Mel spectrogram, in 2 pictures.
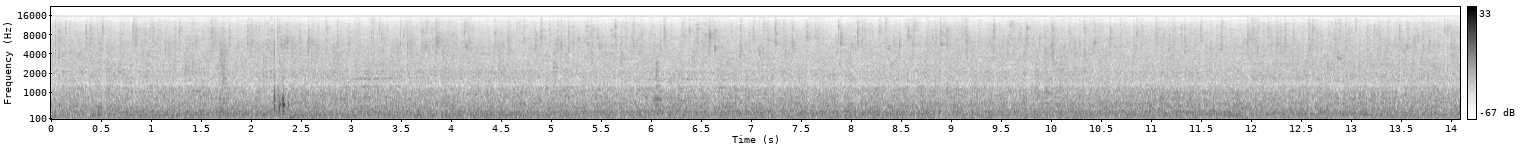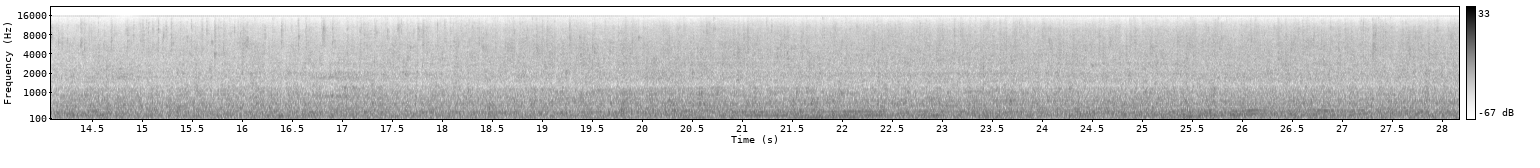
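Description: Steady rain falling, heard as an even pattering hiss, with one brief sharp knock about two seconds in.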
